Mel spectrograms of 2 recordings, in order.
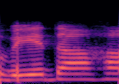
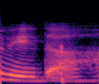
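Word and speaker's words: ವೇದಾಃ: ಸತ್ವಸ್ತೋ ನಿರ್ಯೋಗಕ್ಷೇಮ ಆತ್ಮವಾನ್ ಇಲ್ಲಿ ವೇದ ಒಂದು ವೇದಾಹ ಅಂತ ಹೇಳಿ ಇಲ್ಲಿ ಬಿಟ್ರೆ ವೇದ ಅಂತ ಹೇಳಬೇಕು ಅಲ್ಲಿ ಹ ಉಚ್ಚಾರಣೆ ವಿಸರ್ಗದ ಉಚ್ಚಾರಣೆ ಆಗಬೇಕು ವೇದ ಇಲ್ಲಂದ್ರೆ ವೇದಾಹ ಅಂತ ಹೇಳಿ ವೇದಾಹ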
